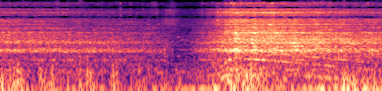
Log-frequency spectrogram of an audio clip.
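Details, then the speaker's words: Scooter that arrived not rideable, with a cracked drive belt and a very dirty air filter; rough, gritty grinding rising and falling as the rear wheel is spun by hand, from a broken rear clutch bearing, heard as whining while riding. "ครับนะฮะก็คืออ่อลูกปืนชุดคาหลังแตกด้วยนะครับก็อาการเนี้ยเวลาขับไปเนี่ยจะมีเสียงค้างเสียงวิจากเครื่องยนต์ขึ้นมาก็คือเป็นเรื่องของลูกปืนคลาดเนาะ"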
